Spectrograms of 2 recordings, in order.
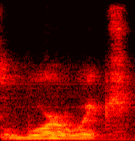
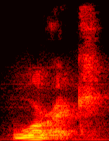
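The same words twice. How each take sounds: First: It is said with the Rhode Island pronunciation. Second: It is said with the British pronunciation. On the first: This is how the American town is named. "becomes Warwick, Rhode Island" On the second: This is how the English town is named. "in the British pronunciation"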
